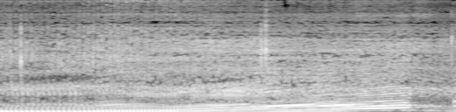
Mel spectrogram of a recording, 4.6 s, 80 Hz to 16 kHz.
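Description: A Yamaha R15 V3 motorcycle with an aftermarket exhaust silencer pulls away: a close, pulsing idle burble rises into a climbing rev as the bike accelerates off, then fades out at the end.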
